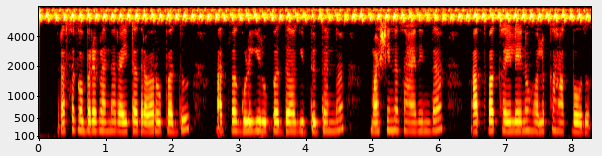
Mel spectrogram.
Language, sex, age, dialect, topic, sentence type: Kannada, female, 25-30, Dharwad Kannada, agriculture, statement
